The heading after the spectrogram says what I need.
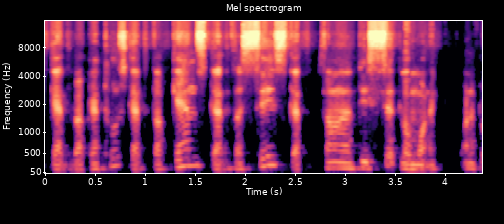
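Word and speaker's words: cent: ক্যাথোস, ক্যাথভা Cannes, ক্যাথভা সেস, ক্যাথভা দিসেট, লম্বা অনেক অনেক লম্বা। ক্যাথভা দিস উইথ, ক্যাথভা দিস নফ। 100টাকে বলে song. It sounds like song, song, not Saint, not Saint, it's song, song.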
